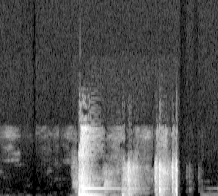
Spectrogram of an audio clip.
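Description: A metal bowl clanking against a stainless steel sink: one loud ringing clank, then three lighter knocks close together.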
